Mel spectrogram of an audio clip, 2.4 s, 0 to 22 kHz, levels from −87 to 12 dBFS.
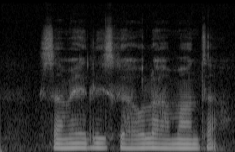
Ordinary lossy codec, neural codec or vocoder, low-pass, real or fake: none; none; none; real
